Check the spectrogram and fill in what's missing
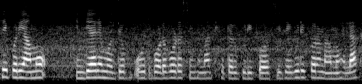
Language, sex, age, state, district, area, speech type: Odia, female, 18-30, Odisha, Subarnapur, urban, spontaneous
